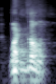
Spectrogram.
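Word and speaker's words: Wessell: I think I made like a cut where it was like, "Hi, I'm Wazell," and then we slowed it down to Wazell, and then I bass boosted Wessel. It's valid though. It only took us 10, 15 years to discover the mystery thanks to the Duke of Wesselton. So thank you for that. No, almost every single guest we've had on since has said Wessel.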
